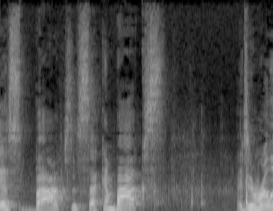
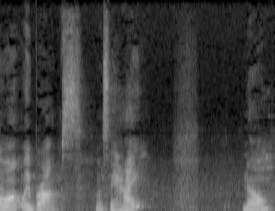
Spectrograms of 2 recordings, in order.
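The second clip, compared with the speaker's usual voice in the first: talking to the dog; 4 semitones higher than usual. Real, not acted.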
